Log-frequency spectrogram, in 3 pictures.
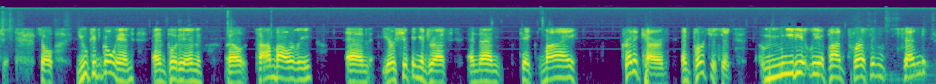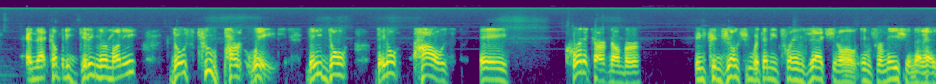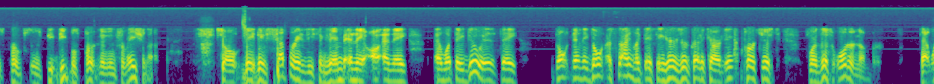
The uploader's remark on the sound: takes your phone calls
